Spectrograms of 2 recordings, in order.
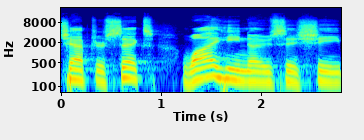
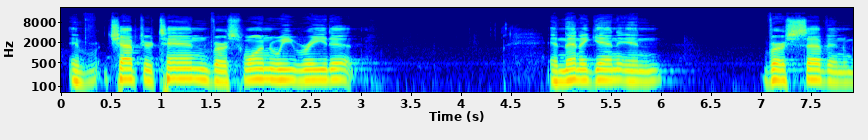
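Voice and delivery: ordinary delivery

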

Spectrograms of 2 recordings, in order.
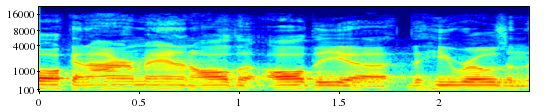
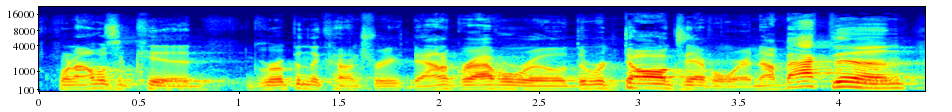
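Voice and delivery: ordinary delivery

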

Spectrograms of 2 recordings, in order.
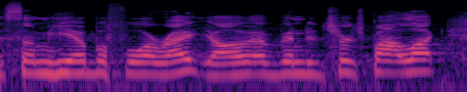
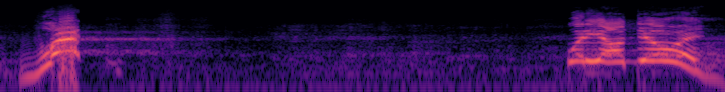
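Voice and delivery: much higher and louder, incredulous; emphatic rebuke; 11 semitones higher, 9 dB louder than usual. Retold or imitated. Preacher voicing Paul scolding the Corinthians, loud and outraged. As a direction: hit them with Paul's shocked outrage. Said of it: "It's like emphatic".

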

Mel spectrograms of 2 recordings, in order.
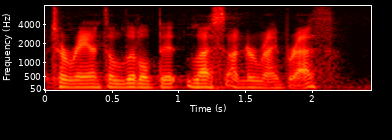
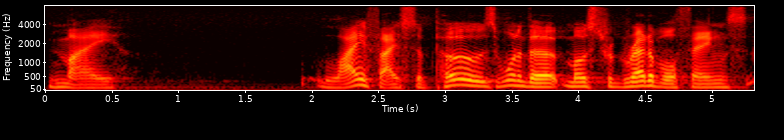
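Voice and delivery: ordinary talk, nothing marked

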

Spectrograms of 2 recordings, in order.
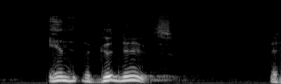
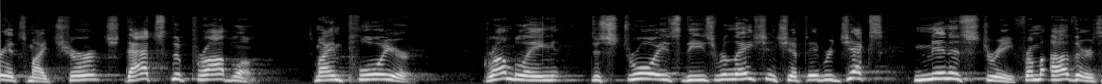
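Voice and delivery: louder, rising preacher's build, driving each line home; preaching at full force; 6 semitones higher, 5 dB louder than usual. Acted. Preacher warning the congregation about grumbling, forceful and loud. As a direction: hammer each phrase like a pulpit warning.

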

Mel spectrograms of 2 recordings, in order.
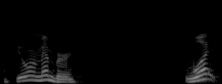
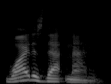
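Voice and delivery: ordinary talk, nothing marked

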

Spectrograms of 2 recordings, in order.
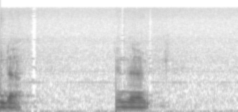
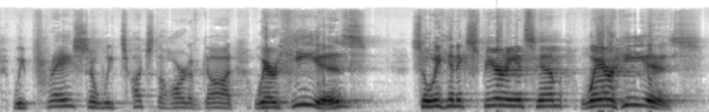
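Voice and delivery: fiery preaching; 9 semitones higher, 17 dB louder than usual. Acted. Preaching at full force.

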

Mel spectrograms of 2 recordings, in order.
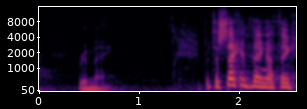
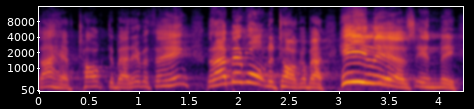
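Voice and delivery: louder, higher, slowing into He lives in me; joyful old lady; 5 semitones higher, 10 dB louder than usual. Retold or imitated. Preacher voicing elderly church lady telling him her joy, excited. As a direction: burst with joy at the discovery. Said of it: "She said".

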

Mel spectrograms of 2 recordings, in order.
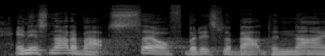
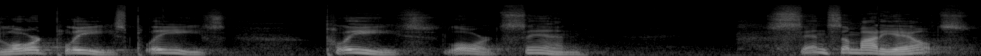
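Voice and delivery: soft pleading; 6 dB quieter, much slower than usual. Acted. Moses pleading again softly.

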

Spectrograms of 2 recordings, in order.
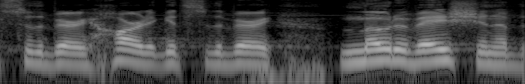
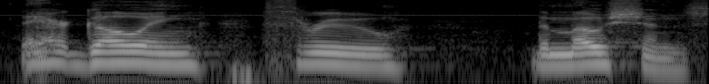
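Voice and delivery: They are going, through, the motions, each word set apart with pauses; slow, paused repeat; 4 dB quieter, slower than usual. Shown as a demonstration. Preacher repeats God's words slowly, with pauses. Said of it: "repeats the quote".

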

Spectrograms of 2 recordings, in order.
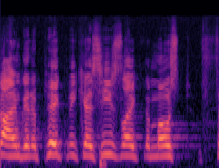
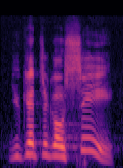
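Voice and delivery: ordinary talk, nothing marked

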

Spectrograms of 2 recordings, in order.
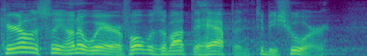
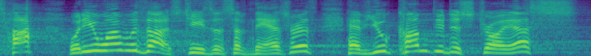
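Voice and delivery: crying out; 6 semitones higher than usual. Retold or imitated. Possessed man to Jesus in the synagogue, crying out. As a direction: cry out in raised-pitch alarm, acting the demon. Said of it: "he cries out at the top of his voice".

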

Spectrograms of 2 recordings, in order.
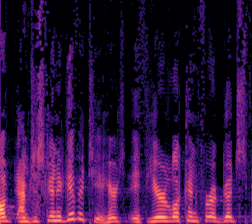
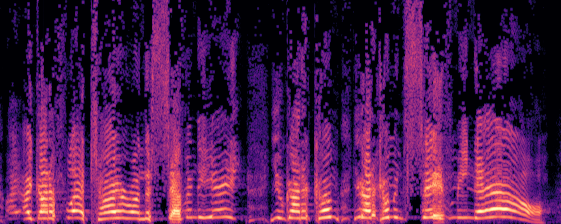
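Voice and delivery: high, loud, urgent begging; stranded on the freeway, begging him to come, panicked; panicked plea; 13 semitones higher, 11 dB louder than usual. Retold or imitated. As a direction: plead for rescue over the roar of traffic. Stranded wife begging for rescue by phone.

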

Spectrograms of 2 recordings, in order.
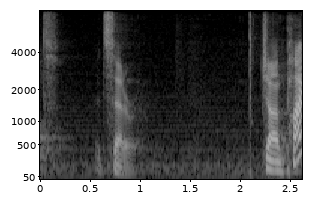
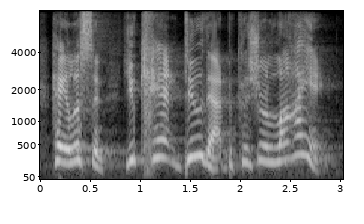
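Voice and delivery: higher, louder mock coach telling-off; scolding coach; 7 semitones higher, 5 dB louder than usual. Coach to the quarterback over a fake, mock scolding. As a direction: play an indignant coach, slowing down.

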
